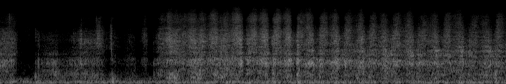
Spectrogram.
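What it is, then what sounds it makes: Leather handbag being brushed. A black leather Chanel handbag lying on a towel, its surface covered in foam, is scrubbed with a wooden-handled horsehair brush. Soft, quieter brushing is heard at first, then it becomes a louder, steady, bright rubbing scrub with rapid back-and-forth strokes.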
